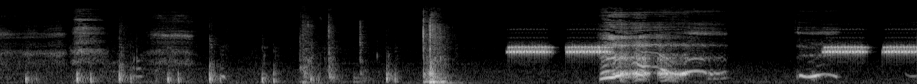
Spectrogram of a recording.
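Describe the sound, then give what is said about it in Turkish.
After a run of sharp knocks and clatter, a telephone rings in steady, high-pitched bursts, three rings with short gaps, loud and clear over faint background sounds. “Zəng açdılar.”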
